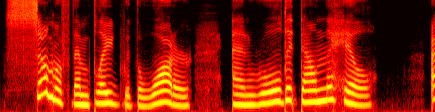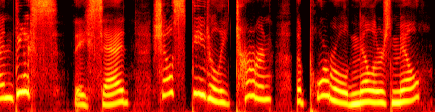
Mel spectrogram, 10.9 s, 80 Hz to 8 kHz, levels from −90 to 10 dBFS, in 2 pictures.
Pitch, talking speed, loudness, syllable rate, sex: 280 Hz, 140 wpm, -16 LUFS, 3.5 syllables/s, female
